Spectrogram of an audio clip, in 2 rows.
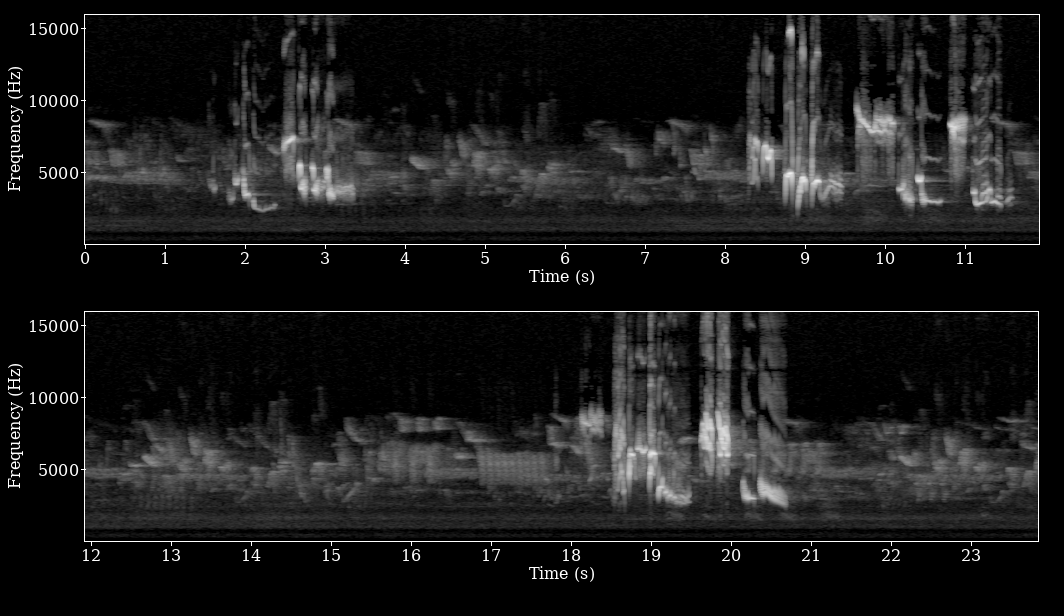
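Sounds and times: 
European robin Erithacus rubecula high liquid warbled song: 1.6s - 3.4s, 8.3s - 11.6s, 18.1s - 20.8s.

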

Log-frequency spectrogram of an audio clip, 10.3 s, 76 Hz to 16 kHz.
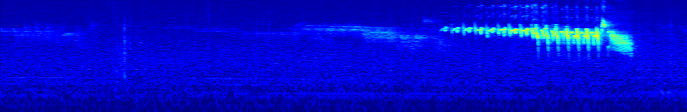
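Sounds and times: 
common chaffinch Fringilla coelebs singing: 6.6s - 9.5s.

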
